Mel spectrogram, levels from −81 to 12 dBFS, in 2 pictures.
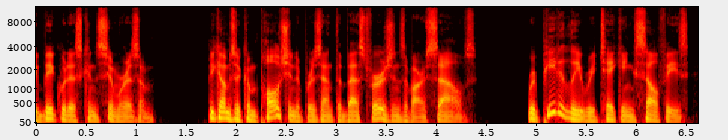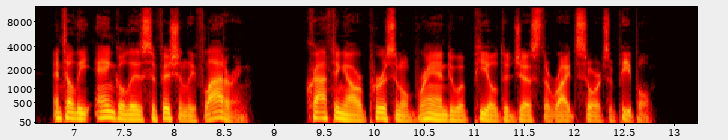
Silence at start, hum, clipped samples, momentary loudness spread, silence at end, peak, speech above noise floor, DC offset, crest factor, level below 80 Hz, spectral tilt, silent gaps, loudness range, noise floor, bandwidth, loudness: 0 s; none; under 0.1%; 9 LU; 0.45 s; -4 dBFS; 63 dB; under 0.1%; 18 dB; -42 dBFS; -5.5 dB/octave; none; 2 LU; -84 dBFS; 12 kHz; -22 LUFS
